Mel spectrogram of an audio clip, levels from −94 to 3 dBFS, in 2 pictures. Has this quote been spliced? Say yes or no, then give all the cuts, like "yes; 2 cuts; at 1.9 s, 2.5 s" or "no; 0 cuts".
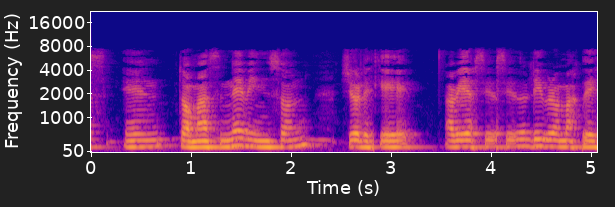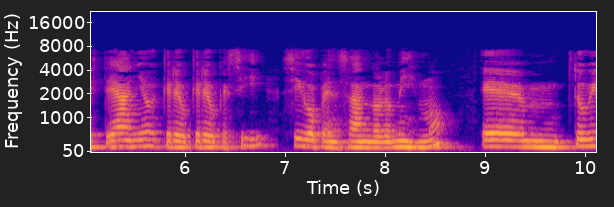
yes; 7 cuts; at 2.4 s, 2.8 s, 4.1 s, 4.9 s, 6.1 s, 6.9 s, 8.9 s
